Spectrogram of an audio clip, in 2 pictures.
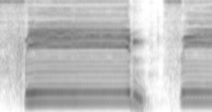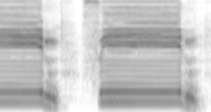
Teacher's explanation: Tyre যখন puncture হয়, leak হয়, তখন একটা শেষের আওয়াজ বের হয়, এরকম আওয়াজে এই সিনটা উচ্চারণ করবেন। 3 আলিফ টেনে পড়বেন, সিন সিন সিন।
